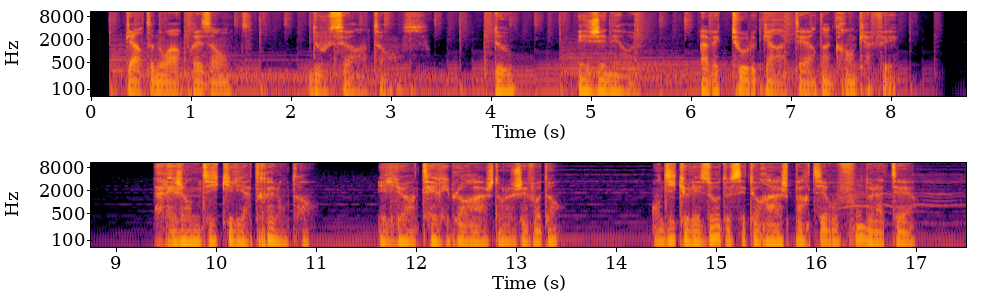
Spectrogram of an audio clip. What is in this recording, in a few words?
french commercial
